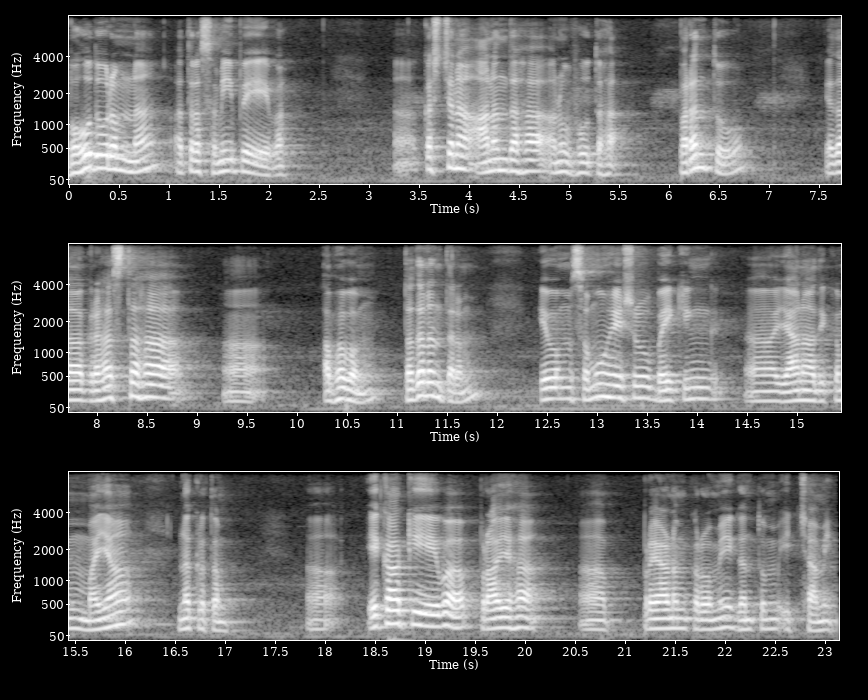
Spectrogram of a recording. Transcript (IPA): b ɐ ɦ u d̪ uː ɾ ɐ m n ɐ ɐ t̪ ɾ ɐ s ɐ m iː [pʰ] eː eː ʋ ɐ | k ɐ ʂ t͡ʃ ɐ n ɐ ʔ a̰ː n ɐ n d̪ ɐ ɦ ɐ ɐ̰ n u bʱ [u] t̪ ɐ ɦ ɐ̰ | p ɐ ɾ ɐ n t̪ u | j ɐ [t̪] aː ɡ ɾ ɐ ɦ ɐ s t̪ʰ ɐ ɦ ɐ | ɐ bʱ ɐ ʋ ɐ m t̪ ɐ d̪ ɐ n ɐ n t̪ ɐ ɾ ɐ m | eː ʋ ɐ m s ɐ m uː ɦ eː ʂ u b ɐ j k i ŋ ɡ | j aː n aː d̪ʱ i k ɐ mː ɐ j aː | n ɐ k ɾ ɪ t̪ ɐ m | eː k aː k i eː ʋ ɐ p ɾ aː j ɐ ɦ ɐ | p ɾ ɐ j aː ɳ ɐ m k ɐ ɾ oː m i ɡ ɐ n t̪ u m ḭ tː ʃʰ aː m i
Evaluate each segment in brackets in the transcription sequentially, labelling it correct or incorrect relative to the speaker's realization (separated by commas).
incorrect, incorrect, incorrect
